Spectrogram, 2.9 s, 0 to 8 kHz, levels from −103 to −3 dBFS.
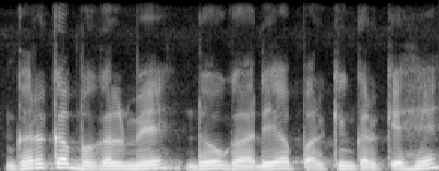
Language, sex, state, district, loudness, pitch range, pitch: Hindi, male, Arunachal Pradesh, Lower Dibang Valley, -14 LUFS, 135-155 Hz, 140 Hz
